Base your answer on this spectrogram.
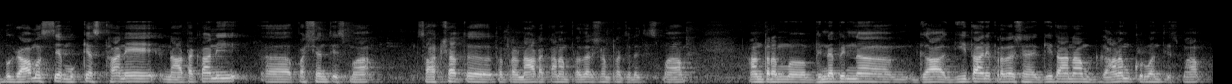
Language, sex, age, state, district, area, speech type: Sanskrit, male, 30-45, Telangana, Karimnagar, rural, spontaneous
